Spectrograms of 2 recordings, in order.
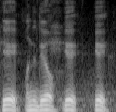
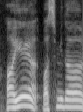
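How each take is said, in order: First: It is said at a low, flat pitch. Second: It is said at a high, bright pitch.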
